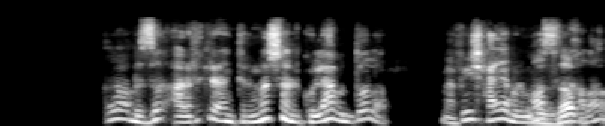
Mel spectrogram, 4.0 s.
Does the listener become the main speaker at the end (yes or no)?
yes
